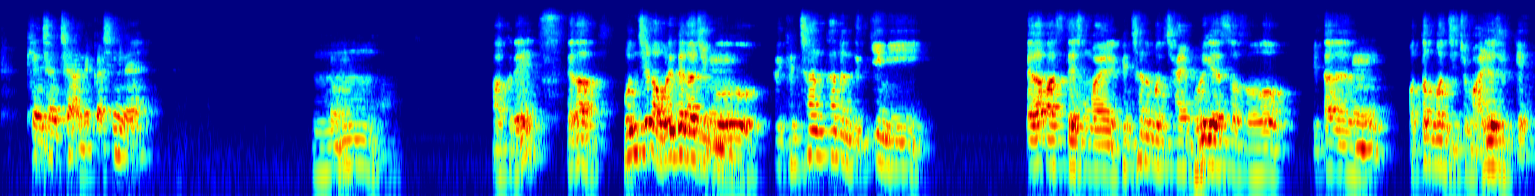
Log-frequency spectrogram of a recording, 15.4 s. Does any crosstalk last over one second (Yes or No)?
No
